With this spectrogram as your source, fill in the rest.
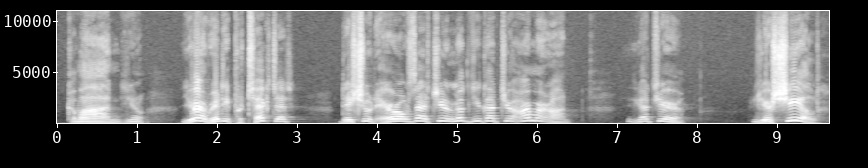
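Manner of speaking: high, loud, coaxing flattery; bragging up. Acted. Ichiko persuades reluctant Turtle to join, bragging him up. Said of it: "he's really bragging up that turtle".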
